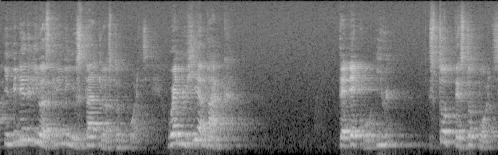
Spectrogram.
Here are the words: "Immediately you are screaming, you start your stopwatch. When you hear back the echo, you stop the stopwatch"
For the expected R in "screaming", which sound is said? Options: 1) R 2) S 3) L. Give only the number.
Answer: 3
